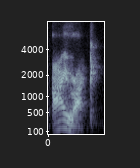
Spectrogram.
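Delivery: Iraq opening with the word "eye", EYE-rack; other people's Iraq. Shown as a demonstration. Showing the American how others say it, long-I Iraq. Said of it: "Other ones say Iraq".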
